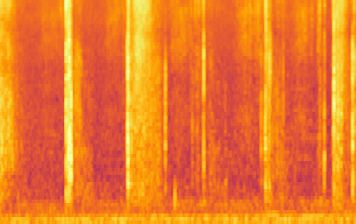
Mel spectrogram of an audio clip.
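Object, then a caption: Sand-cement mix in a plastic tub. Both hands drop into a teal plastic tub of dry, grey, granular sand-cement crumble and rake through it, crushing and sifting the loose mix. Sharp, bright gritty crunches stand out over a steady soft sifting hiss and a low background rumble.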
